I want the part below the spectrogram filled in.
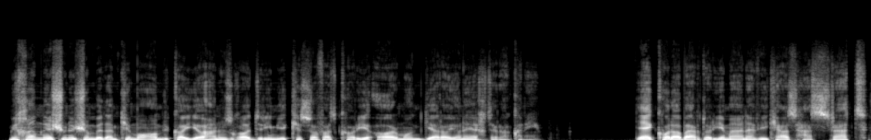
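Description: A man voicing a brooding, scheming young male idealist in an audiobook, speaking in a low mutter. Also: a little mellow, dry recording, clean studio sound, lightly acted. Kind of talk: audiobook character voice.

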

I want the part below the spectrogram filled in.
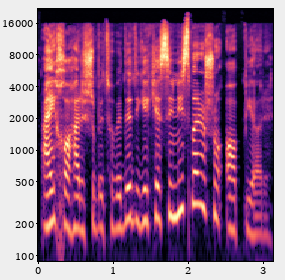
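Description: Woman reader voicing an older village headman, brisk and persuasive, storybook tale. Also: mid-range voice, animated, dry recording, studio quality, close to an everyday voice. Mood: coaxing.

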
